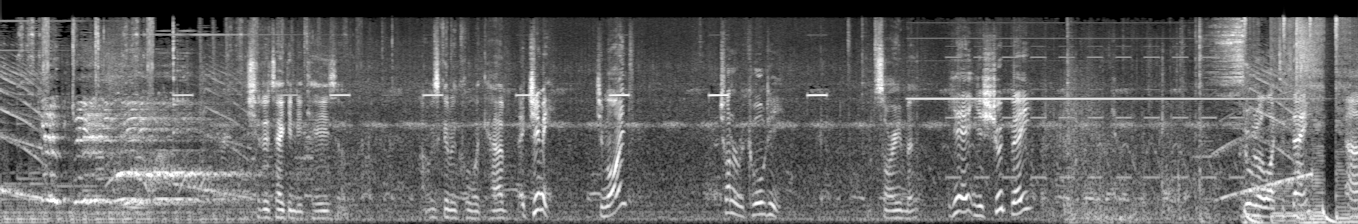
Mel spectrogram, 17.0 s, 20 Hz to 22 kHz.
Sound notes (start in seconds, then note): 13.5 monitors buzz and beep rapidly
